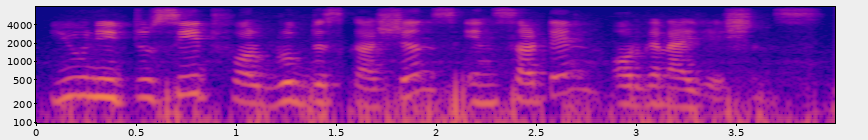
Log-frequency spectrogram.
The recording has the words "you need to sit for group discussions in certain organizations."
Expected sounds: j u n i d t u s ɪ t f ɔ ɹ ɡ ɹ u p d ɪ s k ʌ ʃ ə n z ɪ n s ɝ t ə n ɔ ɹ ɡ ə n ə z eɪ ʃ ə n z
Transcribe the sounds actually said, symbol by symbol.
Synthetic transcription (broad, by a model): j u n i d t u s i t f ɔ ɹ ɡ ɹ u p d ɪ s k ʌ ʃ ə n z ɪ n s ɝ t ə n ɔ ɹ ɡ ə n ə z eɪ ʃ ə n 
